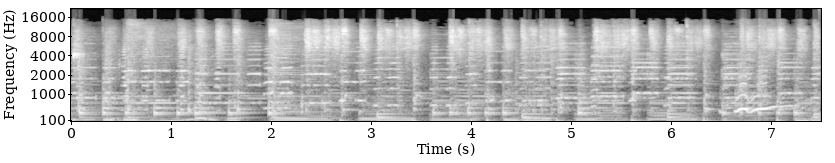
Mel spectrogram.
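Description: Live band playing an instrumental break in a Latin American dance song: accordion melody over hand percussion and bass with a steady beat.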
